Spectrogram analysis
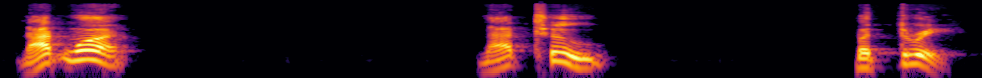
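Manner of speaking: slow emphatic count, a pause after each; stress each number. Real, not acted. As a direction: hammer not one, not two, but three.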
